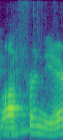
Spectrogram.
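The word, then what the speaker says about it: Lafrenière: If I hit a Lafreniere, I'll do that. Lafreniere. I'm saying it right. Lafreniere. Right? Yeah, you're doing great.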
